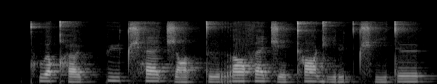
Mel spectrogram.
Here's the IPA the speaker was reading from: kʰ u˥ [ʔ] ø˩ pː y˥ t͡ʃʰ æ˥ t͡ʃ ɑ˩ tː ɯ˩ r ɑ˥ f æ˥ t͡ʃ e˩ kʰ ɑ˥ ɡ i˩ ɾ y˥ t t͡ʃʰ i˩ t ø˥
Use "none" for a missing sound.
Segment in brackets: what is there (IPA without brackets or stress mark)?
qʰ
